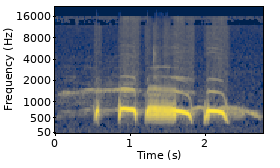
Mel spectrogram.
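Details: Decoy spotted dove luring wild doves with its call: a soft clipped note, a flat coo, a long vibrating purr dropping at the end, and a closing arched coo, over a faint steady background tone.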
